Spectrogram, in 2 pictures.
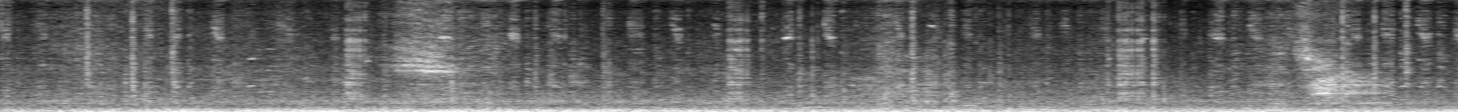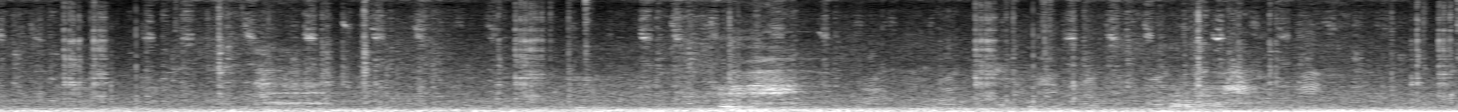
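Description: A man breathes hard with effort.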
